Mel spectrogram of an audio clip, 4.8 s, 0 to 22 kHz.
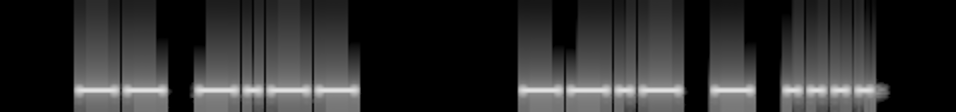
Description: Morse code, heard as a keyed tone, about 20 wpm, 700 Hz. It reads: MY QTH
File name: UK MASTER QSOs TRAINING / 20WPM / UK MASTER QSOs 0053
